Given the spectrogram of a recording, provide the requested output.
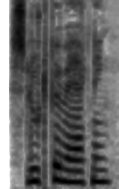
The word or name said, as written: slutbemærkning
